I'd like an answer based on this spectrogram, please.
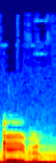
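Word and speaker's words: géibheann: oh gab G yeah you wouldn't think that's pronounced gabin would you g e g e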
